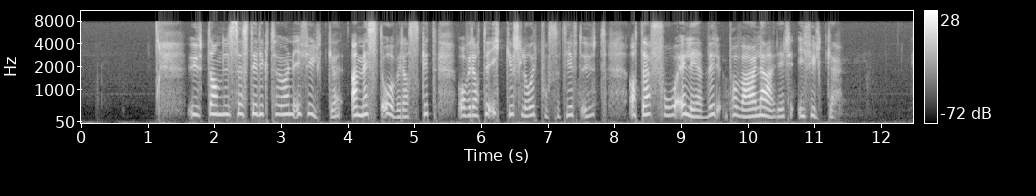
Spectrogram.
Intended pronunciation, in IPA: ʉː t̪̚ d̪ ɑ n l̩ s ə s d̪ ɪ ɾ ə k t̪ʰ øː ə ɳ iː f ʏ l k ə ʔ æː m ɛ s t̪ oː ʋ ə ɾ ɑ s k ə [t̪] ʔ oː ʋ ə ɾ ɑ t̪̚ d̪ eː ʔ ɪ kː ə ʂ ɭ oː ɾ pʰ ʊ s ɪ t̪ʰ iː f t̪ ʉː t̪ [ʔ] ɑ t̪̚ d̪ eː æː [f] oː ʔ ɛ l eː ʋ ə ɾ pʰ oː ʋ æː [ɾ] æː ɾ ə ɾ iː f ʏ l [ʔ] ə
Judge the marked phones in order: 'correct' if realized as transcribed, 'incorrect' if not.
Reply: correct, correct, correct, incorrect: ɭ, incorrect: k

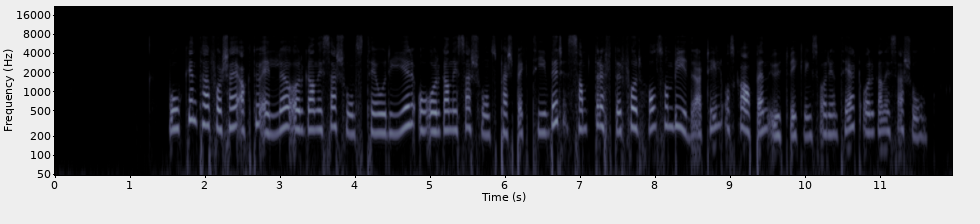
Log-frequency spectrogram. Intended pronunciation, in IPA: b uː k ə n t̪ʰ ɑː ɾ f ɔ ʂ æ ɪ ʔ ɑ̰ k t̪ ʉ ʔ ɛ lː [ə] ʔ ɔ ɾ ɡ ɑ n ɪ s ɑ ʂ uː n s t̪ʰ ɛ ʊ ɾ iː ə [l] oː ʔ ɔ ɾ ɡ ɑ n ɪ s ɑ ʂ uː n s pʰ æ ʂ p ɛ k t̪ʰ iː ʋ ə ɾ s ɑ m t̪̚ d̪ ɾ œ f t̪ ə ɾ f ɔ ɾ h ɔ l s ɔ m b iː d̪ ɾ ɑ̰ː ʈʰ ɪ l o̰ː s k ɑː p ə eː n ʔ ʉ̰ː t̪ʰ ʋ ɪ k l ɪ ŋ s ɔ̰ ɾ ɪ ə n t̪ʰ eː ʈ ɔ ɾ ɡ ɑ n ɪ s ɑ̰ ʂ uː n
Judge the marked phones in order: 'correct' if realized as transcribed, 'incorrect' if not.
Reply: correct, incorrect: ɾ

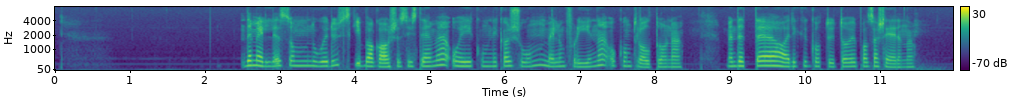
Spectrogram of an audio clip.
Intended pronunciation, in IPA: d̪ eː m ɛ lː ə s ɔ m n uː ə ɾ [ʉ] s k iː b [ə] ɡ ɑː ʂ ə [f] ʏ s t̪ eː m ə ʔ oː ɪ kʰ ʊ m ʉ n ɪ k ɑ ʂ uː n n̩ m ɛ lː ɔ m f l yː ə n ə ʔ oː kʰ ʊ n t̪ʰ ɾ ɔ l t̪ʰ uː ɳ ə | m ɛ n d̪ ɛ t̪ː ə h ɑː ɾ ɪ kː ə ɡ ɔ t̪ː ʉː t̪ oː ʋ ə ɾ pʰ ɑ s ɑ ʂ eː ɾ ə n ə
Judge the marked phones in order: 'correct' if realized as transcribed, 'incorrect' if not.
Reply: correct, incorrect: ɑ, incorrect: s

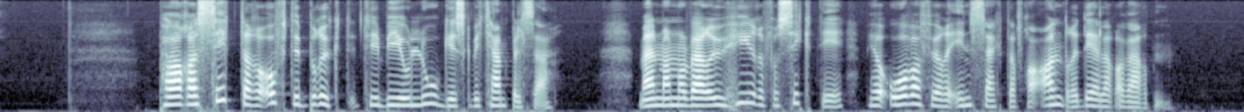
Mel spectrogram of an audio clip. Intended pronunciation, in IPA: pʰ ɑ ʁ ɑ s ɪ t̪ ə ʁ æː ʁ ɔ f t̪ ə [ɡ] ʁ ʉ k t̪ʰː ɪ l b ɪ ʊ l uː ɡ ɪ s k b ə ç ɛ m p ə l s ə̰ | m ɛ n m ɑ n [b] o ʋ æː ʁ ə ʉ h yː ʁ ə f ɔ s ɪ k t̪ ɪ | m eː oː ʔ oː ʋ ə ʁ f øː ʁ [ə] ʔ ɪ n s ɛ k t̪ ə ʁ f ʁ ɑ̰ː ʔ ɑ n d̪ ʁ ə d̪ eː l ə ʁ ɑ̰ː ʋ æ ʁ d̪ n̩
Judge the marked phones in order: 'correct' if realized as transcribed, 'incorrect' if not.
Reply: incorrect: b, incorrect: m, correct

